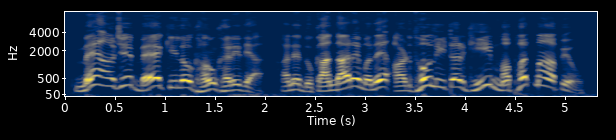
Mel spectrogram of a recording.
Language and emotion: Gujarati, happy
